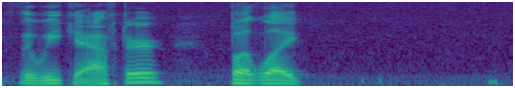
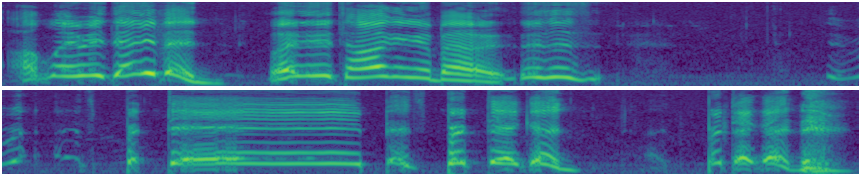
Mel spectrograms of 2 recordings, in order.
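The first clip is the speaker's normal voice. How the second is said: much higher, loud, whiny Larry David; hammed-up Larry David, far higher and louder; Larry David impression; 5 dB louder than usual. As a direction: squeal it like a cartoon Larry David, stretching pretty. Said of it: "doing impressions".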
